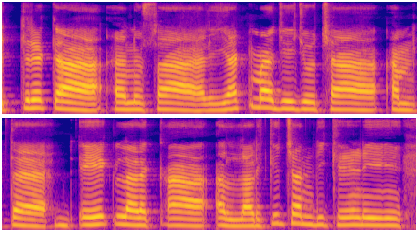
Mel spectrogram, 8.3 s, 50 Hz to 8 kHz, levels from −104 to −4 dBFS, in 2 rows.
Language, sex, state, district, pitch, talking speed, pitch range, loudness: Hindi, male, Uttarakhand, Uttarkashi, 180 Hz, 125 wpm, 170-195 Hz, -18 LUFS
